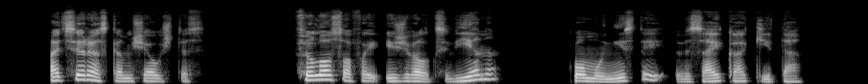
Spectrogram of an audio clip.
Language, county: Lithuanian, Vilnius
